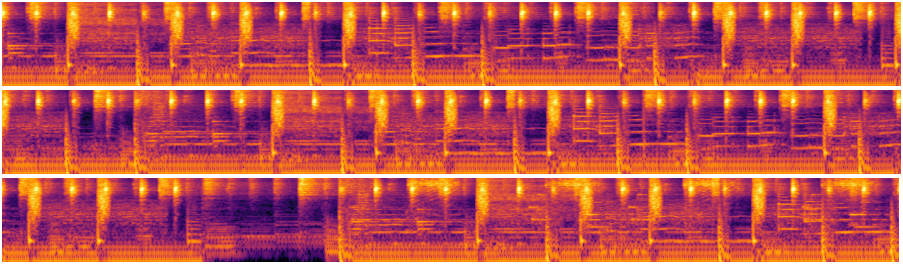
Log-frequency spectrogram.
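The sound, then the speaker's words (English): Music with a steady, booming deep bass sine wave droning continuously beneath crisp percussive beats. The bass and beat drop out for about a second near the end, then return. “is the bass wave like does the sine wave just not stop like it's just like ooh like what is going on”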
